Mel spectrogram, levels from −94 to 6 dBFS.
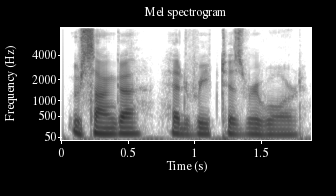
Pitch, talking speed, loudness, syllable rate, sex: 110 Hz, 160 wpm, -21 LUFS, 5.7 syllables/s, male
